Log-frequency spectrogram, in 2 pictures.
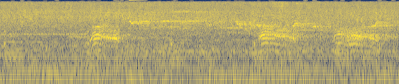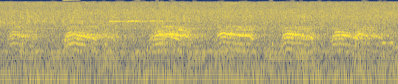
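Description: Background music: sustained low tones under a string of short notes that rise and fall, about one or two a second.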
